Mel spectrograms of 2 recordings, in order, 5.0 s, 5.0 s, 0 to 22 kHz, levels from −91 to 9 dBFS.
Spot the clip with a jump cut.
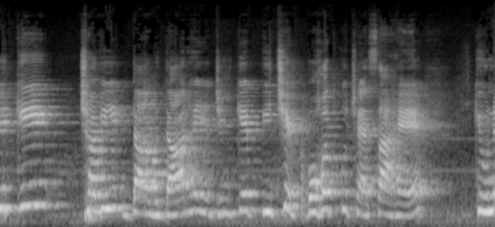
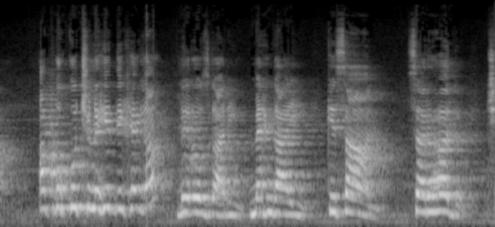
second; 1 cut; at 1.7 s

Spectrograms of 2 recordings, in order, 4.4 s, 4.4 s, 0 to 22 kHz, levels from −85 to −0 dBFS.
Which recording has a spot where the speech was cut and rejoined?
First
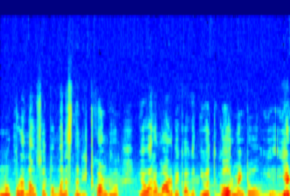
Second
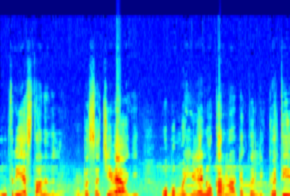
first; 1 cut; at 2.9 s

